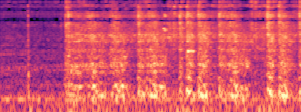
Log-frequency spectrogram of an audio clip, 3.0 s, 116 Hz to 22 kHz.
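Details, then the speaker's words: 2015 Infiniti Q50 that shut off while driving, new spark plugs didn't help: steady starter churning with no firing; crank no start, scan data showing cam timing about minus 20, timing jumped. "They throw some spark plugs. It didn't help. It cranks, and it's not firing."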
